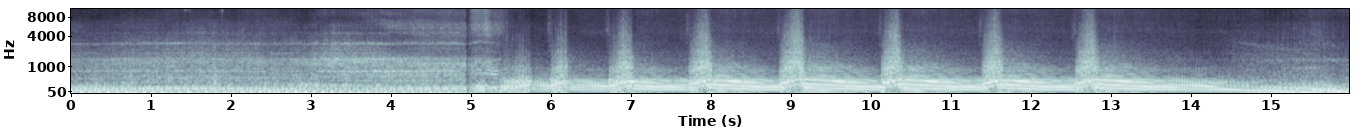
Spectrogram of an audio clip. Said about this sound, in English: You can hear it. Purrs like a kitten, but you've actually got 650 fire-breathing horsepower under this.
